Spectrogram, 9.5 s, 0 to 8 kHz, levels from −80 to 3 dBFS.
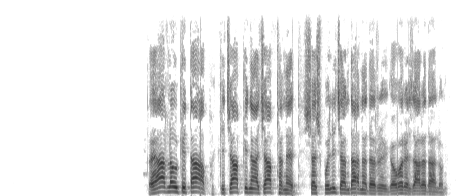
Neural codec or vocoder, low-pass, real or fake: none; 7.2 kHz; real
